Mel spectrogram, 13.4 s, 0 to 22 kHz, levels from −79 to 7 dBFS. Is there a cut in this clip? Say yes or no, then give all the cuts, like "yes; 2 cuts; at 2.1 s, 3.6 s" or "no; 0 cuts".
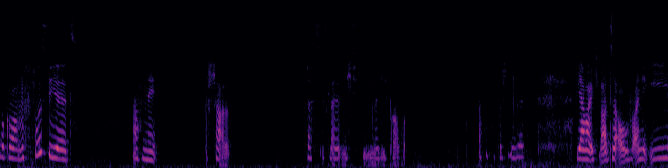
yes; 1 cut; at 10.2 s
